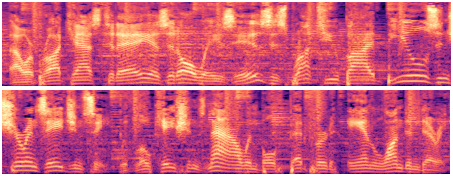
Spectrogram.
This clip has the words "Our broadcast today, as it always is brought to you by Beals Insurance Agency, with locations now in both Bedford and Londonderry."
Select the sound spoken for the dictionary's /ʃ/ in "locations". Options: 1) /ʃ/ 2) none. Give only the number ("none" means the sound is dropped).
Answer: 1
